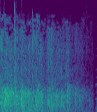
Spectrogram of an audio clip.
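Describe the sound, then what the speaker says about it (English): A seated audience gives a warm round of applause after a guest shares a personal story about a book, dense steady clapping filling the room before it cuts off abruptly near the end. "round of applause."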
